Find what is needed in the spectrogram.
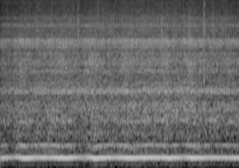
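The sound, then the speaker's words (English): A blender purees roasted, charred vegetables that have gone mushy, juicy and caramelized, giving a steady, continuous whirring motor hum that holds at an even loudness throughout, with no voices. “By roasting or charring them, they have that inner characteristics come out, so they're now mushy and juicy and sort of caramelized and a little burnt, and we're gonna puree these.”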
